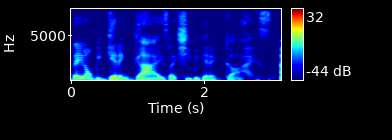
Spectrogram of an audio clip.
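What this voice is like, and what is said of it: Put-on American accent. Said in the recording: “I'm saying it like that because she's American, and you know I love my good American accent.”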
